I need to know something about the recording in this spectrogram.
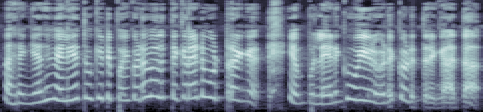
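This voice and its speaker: A woman's voice: extremely high pitch, lively intonation, fast talker, bright, forceful tone, heavily acted. Woman voicing a tearful pleading young mother. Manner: tearful, begging, calling out to her elder. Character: young village mother pleading for her newborn daughter. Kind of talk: cartoon voice acting.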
